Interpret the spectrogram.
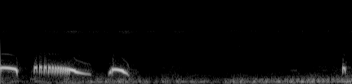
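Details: Spotted dove call used as a lure to draw wild doves: three clear, mellow coos, the middle one longest and gently falling, followed by faint background noise and a soft final note.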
